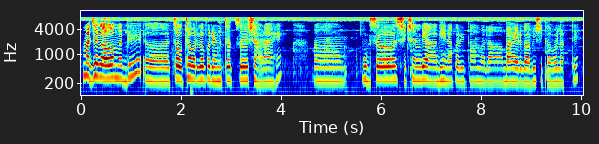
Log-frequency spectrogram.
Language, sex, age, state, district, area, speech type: Marathi, female, 18-30, Maharashtra, Wardha, rural, spontaneous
